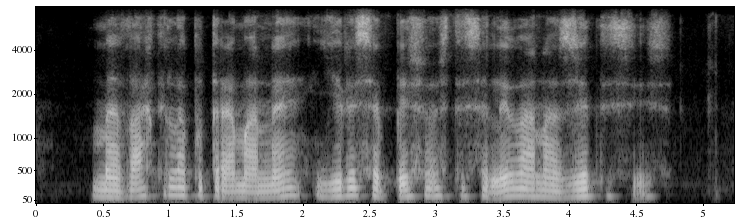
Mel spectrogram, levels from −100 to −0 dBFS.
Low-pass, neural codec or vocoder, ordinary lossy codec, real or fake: 7.2 kHz; none; Opus, 32 kbps; real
